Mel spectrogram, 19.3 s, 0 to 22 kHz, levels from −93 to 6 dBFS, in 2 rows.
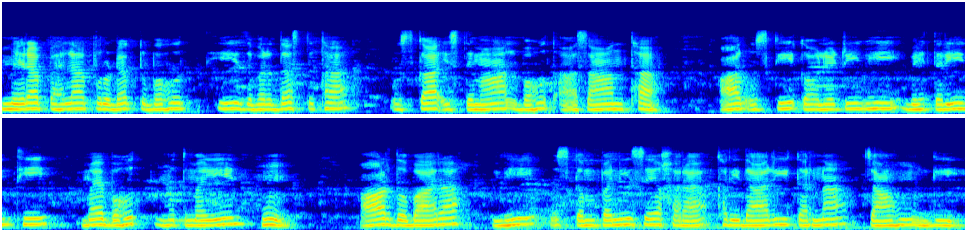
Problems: constant background noise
